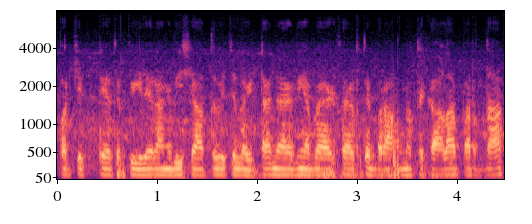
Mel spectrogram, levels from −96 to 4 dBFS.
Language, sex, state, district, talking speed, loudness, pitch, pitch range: Punjabi, male, Punjab, Fazilka, 225 wpm, -13 LUFS, 100 Hz, 100-105 Hz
